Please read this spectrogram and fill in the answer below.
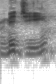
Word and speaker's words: MIGI: new and and multi-dimensional approach termed microbiome inspired green infrastructure or migi as I've pronounced it it's not my construct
